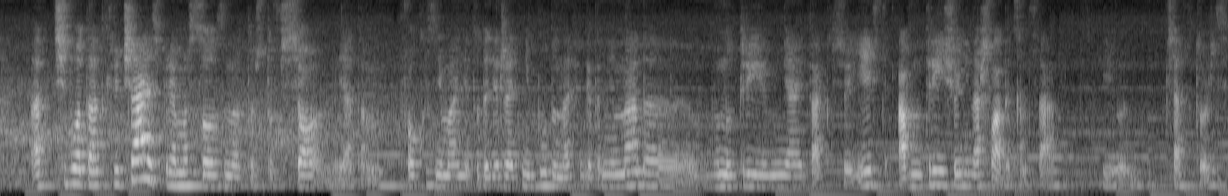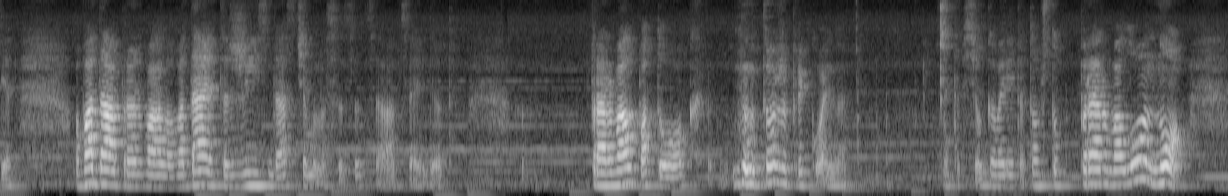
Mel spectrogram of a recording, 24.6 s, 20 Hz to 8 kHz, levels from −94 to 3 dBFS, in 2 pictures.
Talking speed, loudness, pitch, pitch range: 155 wpm, -25 LUFS, 190 Hz, 180-215 Hz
